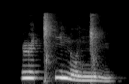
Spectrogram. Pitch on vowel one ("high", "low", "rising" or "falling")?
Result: high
